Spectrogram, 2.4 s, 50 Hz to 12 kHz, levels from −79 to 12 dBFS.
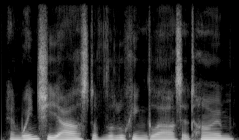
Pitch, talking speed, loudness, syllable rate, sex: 145 Hz, 250 wpm, -14 LUFS, 5.3 syllables/s, male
